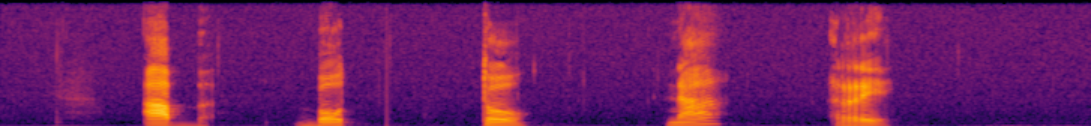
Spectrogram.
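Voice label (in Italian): "abbottonare" Italian word, voce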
